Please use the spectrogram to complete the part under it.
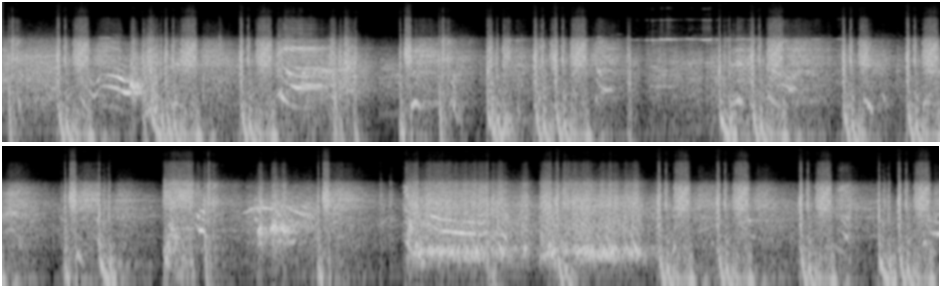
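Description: A man grunts and shouts as he fights.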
